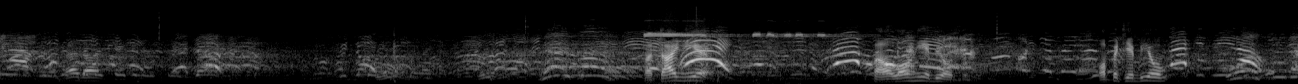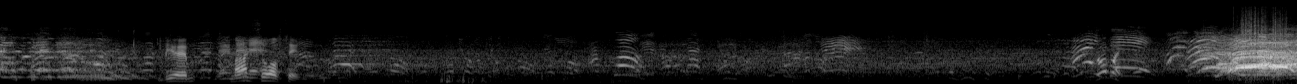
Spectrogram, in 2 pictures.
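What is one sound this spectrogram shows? Football players shout to each other across an outdoor pitch.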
